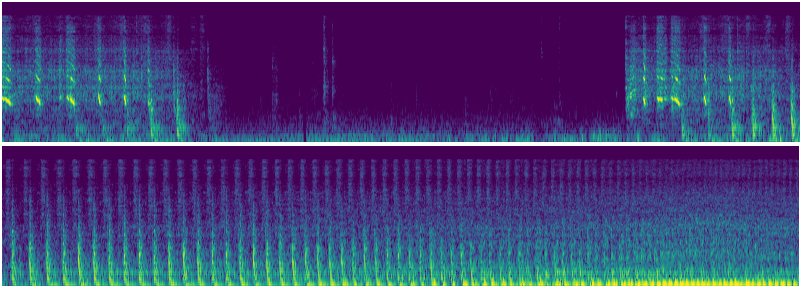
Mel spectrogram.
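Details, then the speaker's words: Ninja motorcycle after installing a fuel splitter feeding both carburettor lines; cranks and catches, then an uneven, lumpy stumbling idle around three beats a second. Carburettor flooding, hard start. "Now, let's see if it starts. Oh, it's already flooding out."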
